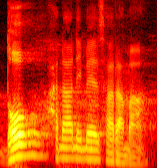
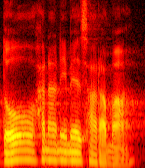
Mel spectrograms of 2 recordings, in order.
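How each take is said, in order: First: The word 너 is said with emphasis. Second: The word 너 gets no special emphasis.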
